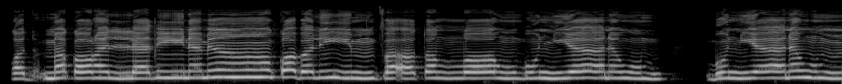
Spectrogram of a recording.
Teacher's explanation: قد میں دال میں کلکلہ محسوس صحیح نہیں ہوا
